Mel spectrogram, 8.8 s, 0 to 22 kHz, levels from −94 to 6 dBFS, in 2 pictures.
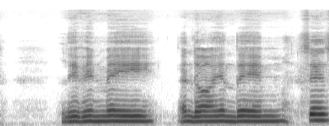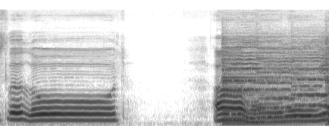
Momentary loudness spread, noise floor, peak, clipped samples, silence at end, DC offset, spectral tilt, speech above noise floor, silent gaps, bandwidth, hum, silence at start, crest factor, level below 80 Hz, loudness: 12 LU; -71 dBFS; -4 dBFS; under 0.1%; 0 s; under 0.1%; -7 dB/octave; 52 dB; none; 15 kHz; none; 0.8 s; 16 dB; -58 dBFS; -19 LUFS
